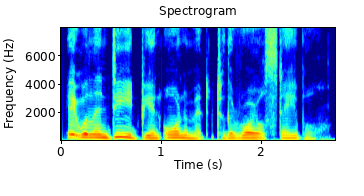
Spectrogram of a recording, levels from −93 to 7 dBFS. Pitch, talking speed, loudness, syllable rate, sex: 190 Hz, 220 wpm, -18 LUFS, 5.6 syllables/s, female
